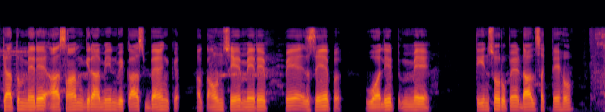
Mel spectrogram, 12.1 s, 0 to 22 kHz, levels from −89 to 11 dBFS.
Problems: background sounds at intervals, background conversations at intervals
